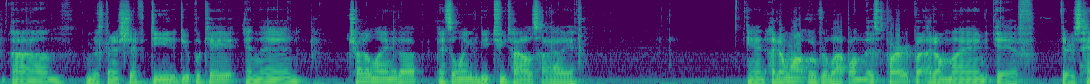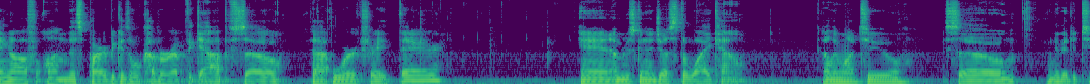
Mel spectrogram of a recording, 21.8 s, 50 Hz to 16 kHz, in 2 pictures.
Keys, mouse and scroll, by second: 0.0 ctrl+click, 0.3 shift+click, 1.2 shift+d, 2.8 click, 3.2 ctrl+click, 3.7 shift+click, 4.0 ctrl+click, 5.6 ctrl+click, 6.5 g, 9.2 g, 9.9 click, 13.2 g, 14.1 click, 14.6 middle click, 15.2 ctrl+middle click, 15.5 ctrl+middle click, 15.8 click, 15.9 middle click, 16.0 click, 16.1 middle click, 16.4 shift+middle click, 18.5-21.2 drag.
